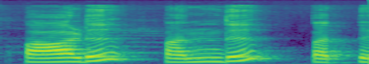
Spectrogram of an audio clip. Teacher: உ அப்படின்ற எழுத்து வந்து அதோட ஒரு மாத்திரை அளவுல இருந்து அரை மாத்திரை அளவா குறைஞ்சு ஒலிக்கும் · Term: குற்றியல் உகரம்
